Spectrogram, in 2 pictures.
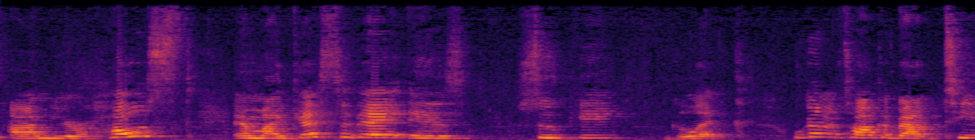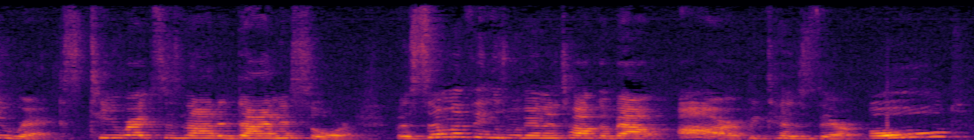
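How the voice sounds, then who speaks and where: Upbeat female host with a high voice, heard a little off mic in an echoey room. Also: fairly bright tone, far from the mic. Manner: upbeat, chatty, laughs with guest. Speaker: talk show host. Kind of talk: studio talk show interview. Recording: roomy echo, voice from off mic.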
